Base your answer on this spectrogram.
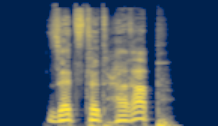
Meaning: inflection of herabsetzen: 1. second-person plural preterite 2. second-person plural subjunctive II
- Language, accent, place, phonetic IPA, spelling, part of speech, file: German, Germany, Berlin, [ˌzɛt͡stət hɛˈʁap], setztet herab, verb, De-setztet herab.ogg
